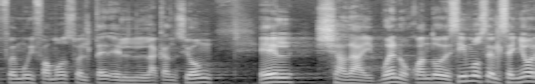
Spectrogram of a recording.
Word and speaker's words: El Shaddai: El kank Cómo se dice en hebreo omnipotente El Shaddai recuerdan muchos ese canto El Shaddai El Shaddai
